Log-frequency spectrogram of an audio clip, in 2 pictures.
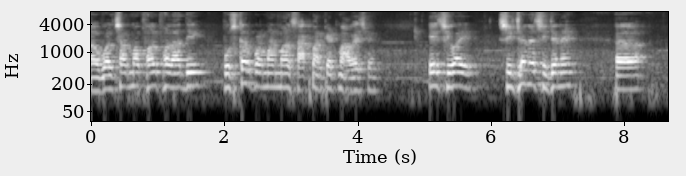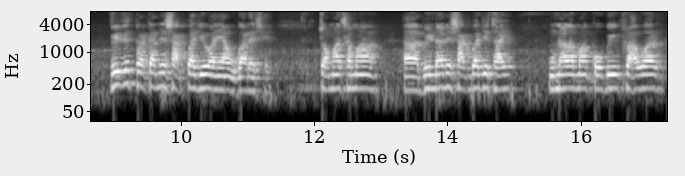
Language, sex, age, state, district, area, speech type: Gujarati, male, 60+, Gujarat, Valsad, urban, spontaneous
